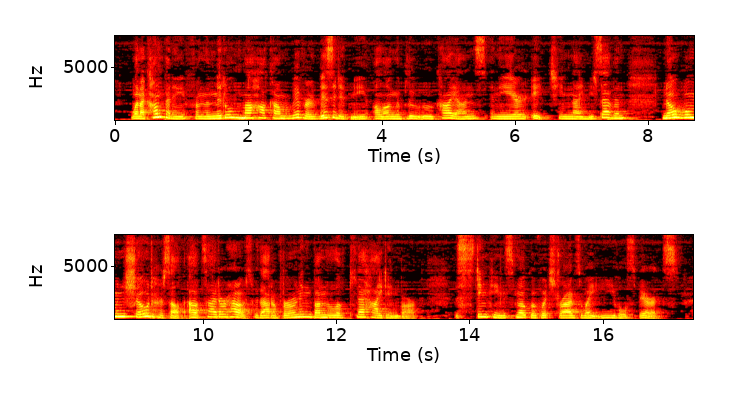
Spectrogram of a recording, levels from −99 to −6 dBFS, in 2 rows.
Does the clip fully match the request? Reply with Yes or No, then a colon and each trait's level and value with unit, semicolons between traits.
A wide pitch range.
No: average, 4.7 semitones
